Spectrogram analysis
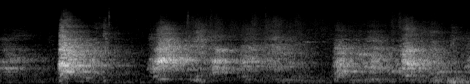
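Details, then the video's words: Two pet dogs at daily play, a game of tag where one outsmarts and outruns the other. Loud barks roughly once a second, each trailing into a rough, growling vocalisation. "Our dogs play tag"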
